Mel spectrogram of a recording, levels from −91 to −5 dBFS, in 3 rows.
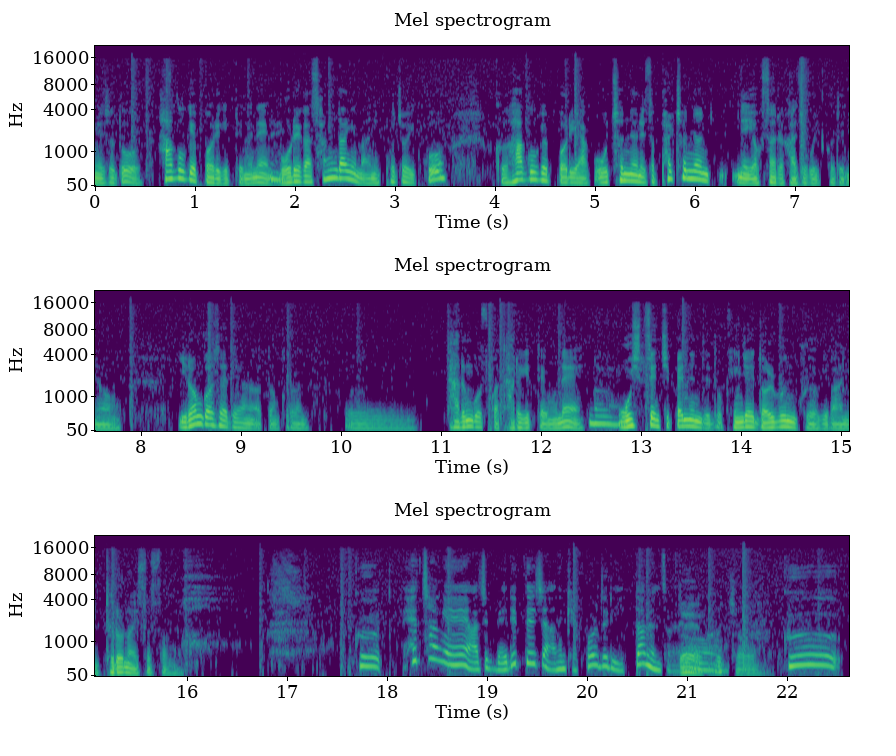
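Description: From start to finish the speech carries overdone noise removal: a denoiser set far too aggressively has pushed individual frequency bands down or out whenever they sat close to its noise estimate, taking the softer parts of the voice along with the noise. The background drops and breaks up into twinkling specks. Unlike a noise gate, which mutes everything at once between phrases, this thins the voice band by band even while speech continues.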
